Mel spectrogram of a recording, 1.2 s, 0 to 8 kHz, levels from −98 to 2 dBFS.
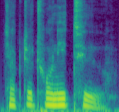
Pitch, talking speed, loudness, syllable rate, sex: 110 Hz, 150 wpm, -15 LUFS, 5.0 syllables/s, male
